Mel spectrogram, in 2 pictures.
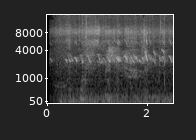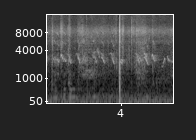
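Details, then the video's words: Baby chickens thirsty for water chirping: a dense chorus of short, high, sharp peeps, many overlapping and repeated rapidly, with one loud click near the end. "Murgi chicks Chirping sounds with thirst for drink water"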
